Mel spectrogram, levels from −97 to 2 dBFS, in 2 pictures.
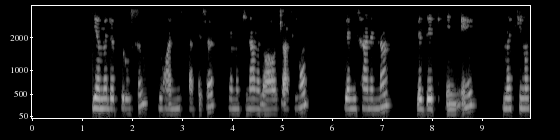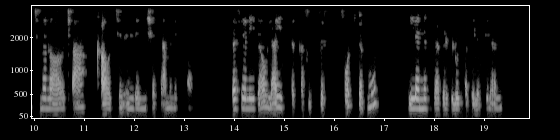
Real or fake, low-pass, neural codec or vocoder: real; 3.6 kHz; none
